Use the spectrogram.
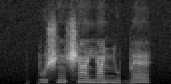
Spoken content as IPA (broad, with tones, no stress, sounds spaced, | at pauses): p u˨ ʃ ĩ˨ ʃ ã˧ j ã˧ ɲ u˨ b ɛ˦˨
